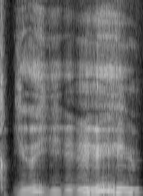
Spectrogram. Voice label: horror "kayui"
